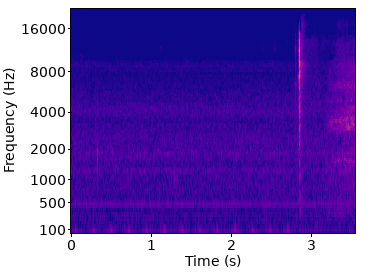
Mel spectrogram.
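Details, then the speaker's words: 1936 Grunow Teledial 1297 radio chassis, new-old-stock tube fitted in the 6K7 position: soft, regular low thumps about four a second, like a heartbeat over a faint hum. This is audio motorboating; a blown tube was found nearby. "let's see if we hear that pulsation in it again yeah I can hear it like an oscillating hear it like a heartbeat"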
